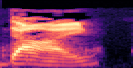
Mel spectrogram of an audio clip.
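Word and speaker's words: Diné: Now, Navajo Indian language, also known as Dine, and that's how it's pronounced, Dine, Navajo, known to its own speakers as Dine, is an Athabascan language of the American Southwest.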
